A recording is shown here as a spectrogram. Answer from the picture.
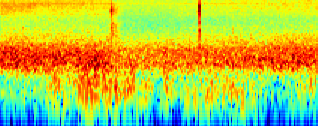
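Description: Strong gusty wind buffeting the camera's microphone: a steady rushing rumble that swells about half a second in.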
